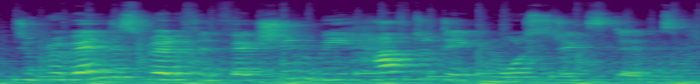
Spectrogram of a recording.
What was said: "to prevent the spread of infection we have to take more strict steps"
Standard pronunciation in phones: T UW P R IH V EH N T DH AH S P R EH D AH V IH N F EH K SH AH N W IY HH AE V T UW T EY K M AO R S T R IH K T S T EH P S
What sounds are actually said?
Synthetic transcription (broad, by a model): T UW P R IH V EH N T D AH S P R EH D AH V IH N F EH K SH AH N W IY HH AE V T UW T EY K M AO R S T R IH K T S T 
